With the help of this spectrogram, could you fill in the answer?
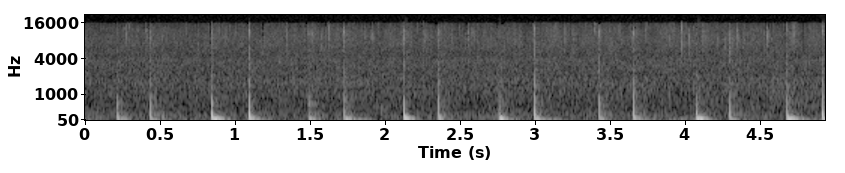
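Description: A round, flat, thin, solid wooden coaster with a cork-like feel is held near the microphones and scratched and tapped with fingertips. Sixteen short, dull, low taps come in an uneven rhythm, each dying away almost at once, with faint scratching between them.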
